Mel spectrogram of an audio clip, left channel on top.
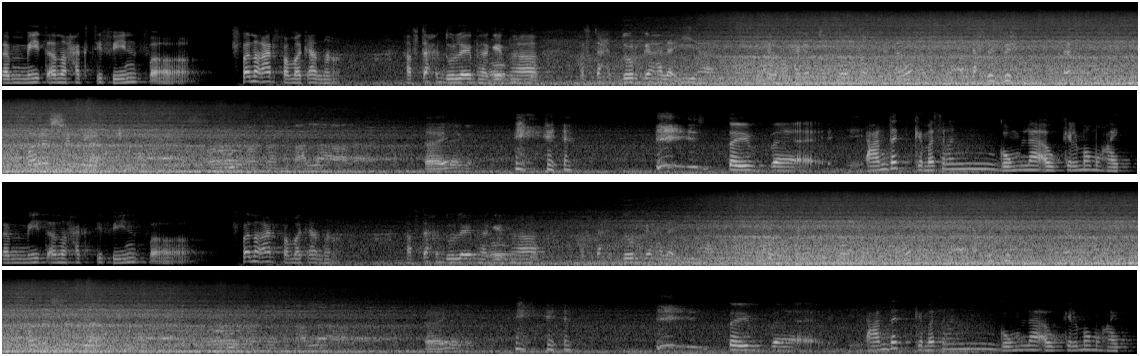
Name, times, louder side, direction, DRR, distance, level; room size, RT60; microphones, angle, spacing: voice 1, 0.0-1.9 2.3-3.4 3.8-5.4 5.8-9.1 9.7-10.2 10.6-10.7 11.5-12.3 12.8-13.7 15.6-15.9 16.5-17.1 17.9-19.5 19.8-22.5, left 5 dB, 75° left, 13 dB, 0.7 m, -30 dB
sound 1, 3.0-21.3, left 1 dB, 5° left, 0.4 m, -28 dB
voice 2, 4.8-5.4 8.5-9.7 13.4-15.3 15.6-16.1, left 3 dB, 40° left, 6 dB, 0.9 m, -36 dB
26.0 x 9.4 x 2.8 m, 0.78 s
head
